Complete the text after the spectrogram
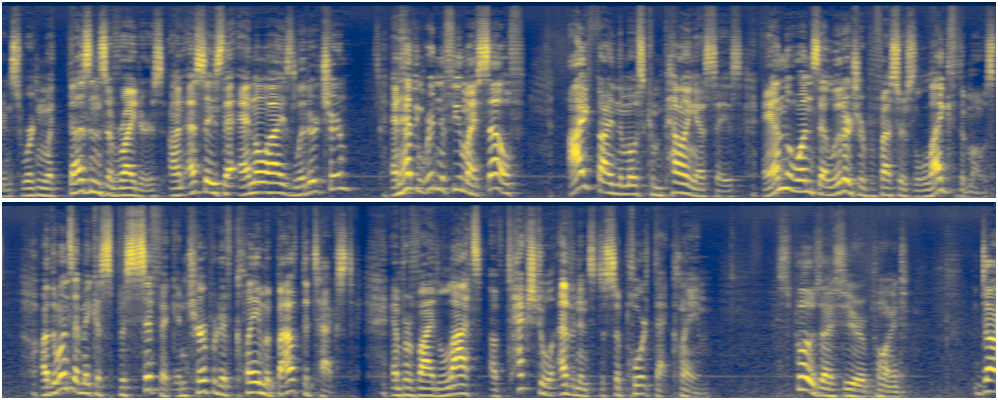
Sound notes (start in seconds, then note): none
